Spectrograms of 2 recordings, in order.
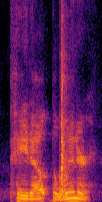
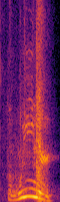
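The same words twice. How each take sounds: First: Said in the usual way. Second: "wiener" said as WEE-ner, high and louder; jokey mispronunciation. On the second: Shown as a demonstration. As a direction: deliberately turn winner into wiener. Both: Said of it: "The wiener".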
